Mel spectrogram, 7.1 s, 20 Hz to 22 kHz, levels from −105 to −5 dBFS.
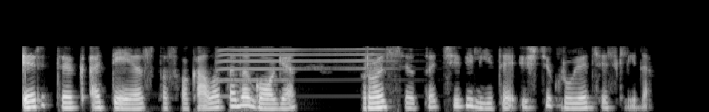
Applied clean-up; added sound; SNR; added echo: classical method spectral subtraction.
